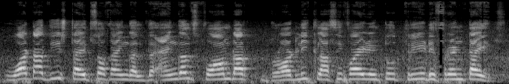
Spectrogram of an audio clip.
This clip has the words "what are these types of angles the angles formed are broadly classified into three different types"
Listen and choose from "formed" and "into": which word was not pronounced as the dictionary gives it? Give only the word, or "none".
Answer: none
